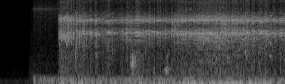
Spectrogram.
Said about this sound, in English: Here's a bottlenose buzzing.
